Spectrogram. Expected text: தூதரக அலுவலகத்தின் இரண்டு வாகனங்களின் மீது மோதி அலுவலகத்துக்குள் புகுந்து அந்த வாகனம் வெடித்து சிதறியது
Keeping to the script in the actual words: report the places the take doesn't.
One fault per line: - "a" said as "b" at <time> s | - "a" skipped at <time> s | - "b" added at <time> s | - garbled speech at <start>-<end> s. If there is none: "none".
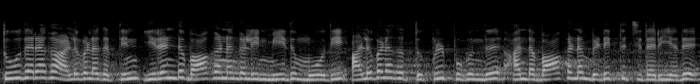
none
